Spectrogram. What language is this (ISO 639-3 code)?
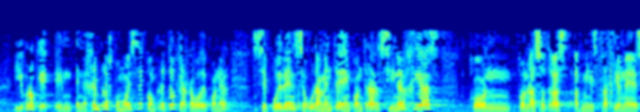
spa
